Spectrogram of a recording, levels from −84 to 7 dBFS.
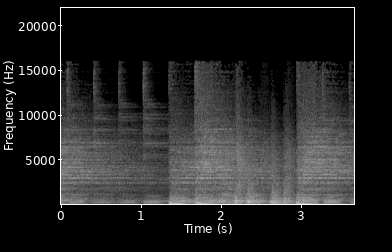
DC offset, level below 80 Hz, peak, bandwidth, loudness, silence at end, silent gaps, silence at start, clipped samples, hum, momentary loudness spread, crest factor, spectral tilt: under 0.1%; -32 dBFS; -14 dBFS; 16.5 kHz; -25 LUFS; 0 s; none; 0 s; under 0.1%; none; 12 LU; 12 dB; -3.5 dB/octave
